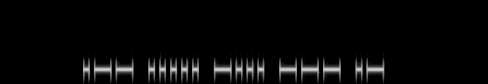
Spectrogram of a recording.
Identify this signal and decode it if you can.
Morse code, heard as a keyed tone, about 26 wpm, 700 Hz. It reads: W5BOA
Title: Speed Racing - USA 1x3 Call Signs 22wpm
